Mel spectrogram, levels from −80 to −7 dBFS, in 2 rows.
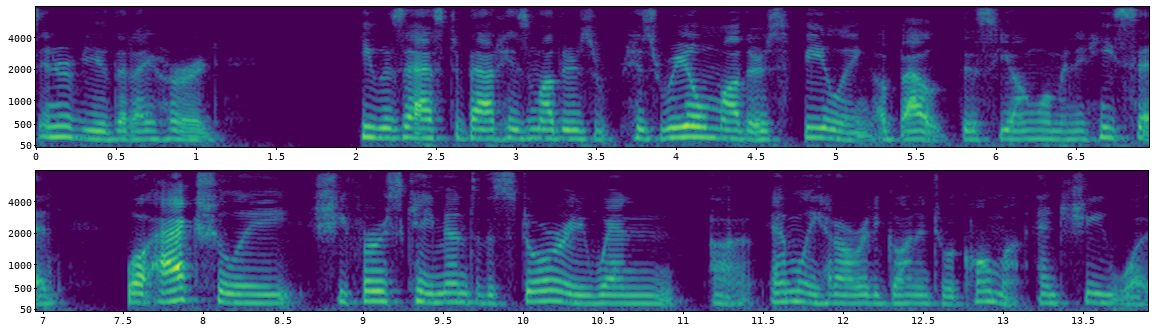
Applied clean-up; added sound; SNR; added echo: none; none; none; none.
